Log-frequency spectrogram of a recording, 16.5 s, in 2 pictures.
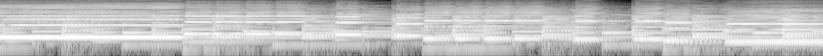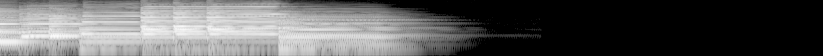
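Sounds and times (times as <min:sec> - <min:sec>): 
clarinet: 0:00.0 - 0:12.4
piano: 0:00.0 - 0:12.4.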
